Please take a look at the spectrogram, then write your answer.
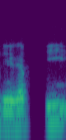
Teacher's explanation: اس کے بعد آگے لربی، اس میں اگلا کلمہ جو ہے با مشدد ہو رہا ہے، زور دے کے پڑھا جائے گا ، اس کو اگلے کلمے کے ساتھ ملاتے ہیں حمزۃ الوصل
